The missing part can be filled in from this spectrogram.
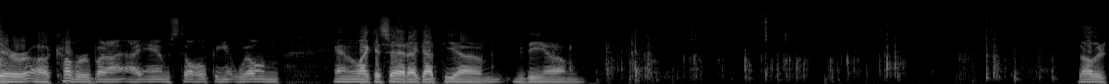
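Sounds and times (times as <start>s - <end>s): packaging crinkling and rustling: 4.8s - 11.0s.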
